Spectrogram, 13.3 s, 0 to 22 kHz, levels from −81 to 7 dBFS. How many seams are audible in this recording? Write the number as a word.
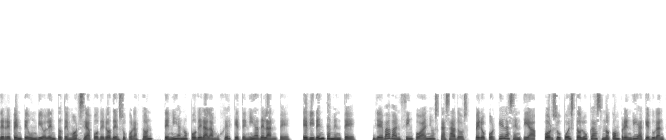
three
